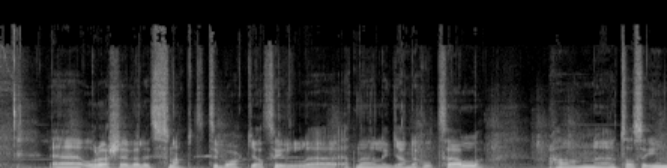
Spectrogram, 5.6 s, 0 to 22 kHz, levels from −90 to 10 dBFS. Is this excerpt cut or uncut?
cut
